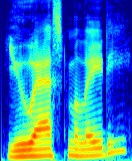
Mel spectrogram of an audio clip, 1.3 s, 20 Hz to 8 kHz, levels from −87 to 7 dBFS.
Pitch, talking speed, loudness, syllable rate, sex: 135 Hz, 135 wpm, -15 LUFS, 5.0 syllables/s, male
